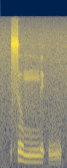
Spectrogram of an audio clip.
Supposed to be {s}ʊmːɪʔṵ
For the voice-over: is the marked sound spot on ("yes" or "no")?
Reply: yes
